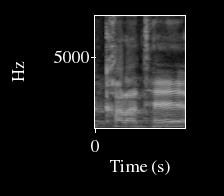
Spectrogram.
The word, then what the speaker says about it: karate: I took karate or karate, as you're supposed to pronounce it In Hawaii? It's proper Japanese.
